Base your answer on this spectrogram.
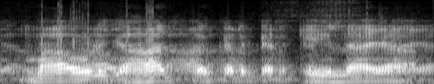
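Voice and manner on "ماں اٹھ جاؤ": the same call dropped much lower; fading call. Acted. Son repeating his plea to his mother, sinking low and hopeless. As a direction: let the call sink as hope fades.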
